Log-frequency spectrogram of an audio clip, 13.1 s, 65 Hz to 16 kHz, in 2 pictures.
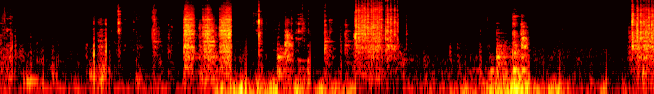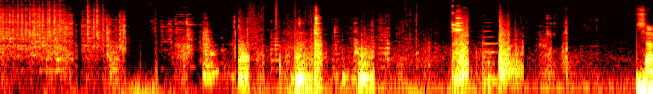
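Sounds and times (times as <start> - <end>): log knocking and scraping on steel: 0.0 - 5.7, 6.3 - 12.4
log shifting thuds: 7.2 - 12.3.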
